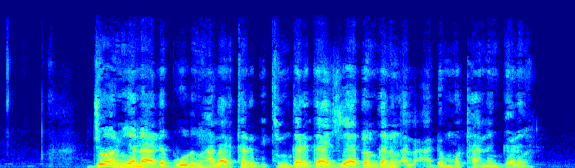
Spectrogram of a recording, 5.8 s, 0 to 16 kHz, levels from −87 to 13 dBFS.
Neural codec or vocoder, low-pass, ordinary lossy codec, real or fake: codec, 44.1 kHz, 7.8 kbps, Pupu-Codec; 14.4 kHz; AAC, 48 kbps; fake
